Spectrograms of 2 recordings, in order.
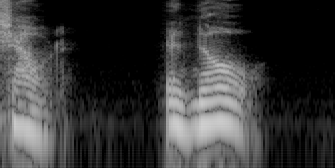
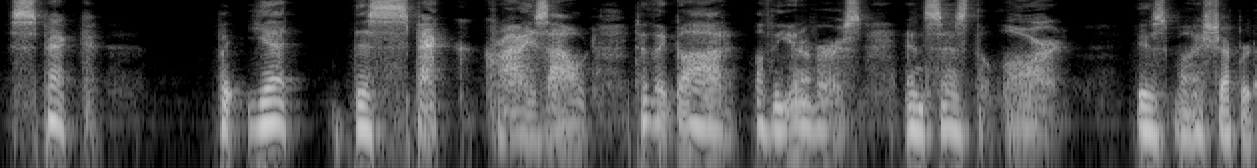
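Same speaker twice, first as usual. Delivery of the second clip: softer, breathy whisper of a tiny creature; small voice whispering a prayer; awed whisper; 4 dB quieter than usual. Acted. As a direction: whisper it like a speck crying to God. The tiny speck cries out.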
